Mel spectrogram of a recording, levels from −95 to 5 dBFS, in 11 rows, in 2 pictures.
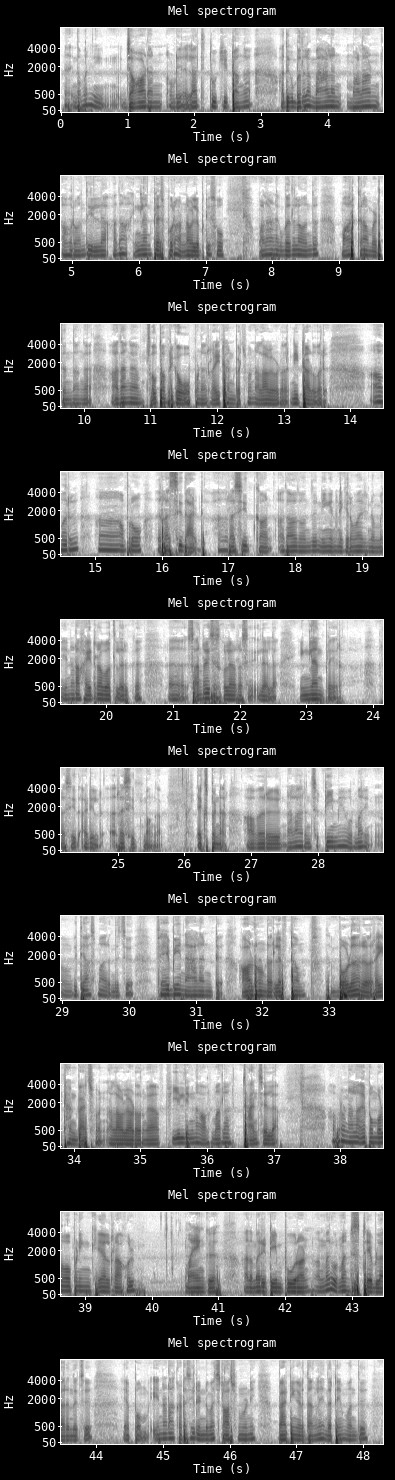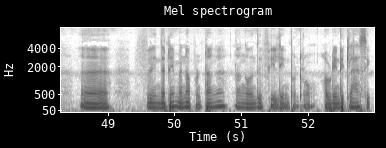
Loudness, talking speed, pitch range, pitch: -27 LUFS, 140 wpm, 105-125 Hz, 115 Hz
